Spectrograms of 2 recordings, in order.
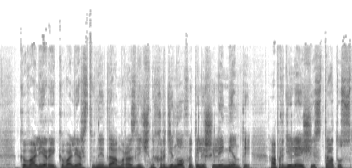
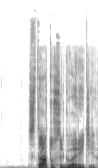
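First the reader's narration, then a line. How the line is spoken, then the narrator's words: Snort. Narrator (Russian): хмыкнул он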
